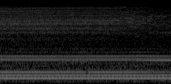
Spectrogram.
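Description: An airbrush spraying aloe-infused makeup gives a steady, close hiss over a constant electric hum, unbroken for the whole short stretch, with no speech.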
